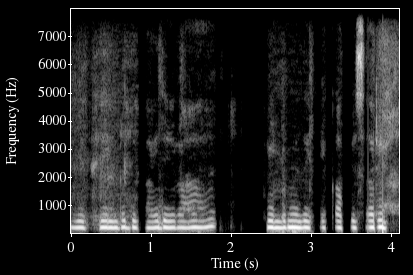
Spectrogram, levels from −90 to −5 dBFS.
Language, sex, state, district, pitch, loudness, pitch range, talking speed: Hindi, female, Bihar, Muzaffarpur, 230 Hz, -15 LUFS, 225-235 Hz, 175 wpm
